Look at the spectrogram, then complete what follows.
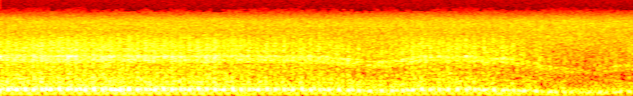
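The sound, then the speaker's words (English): A car engine hums steadily with a low, throaty drone, then eases off and drops slightly in level near the end as the car pulls up to a stop. “Look, there's a chap waving. We better pull up.”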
